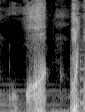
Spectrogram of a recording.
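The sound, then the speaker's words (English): A human voice imitates a loud muskox snort with a few short, rough, nasal grunting bursts; the middle burst is the longest, and the final one is forceful and breathy. “Not a piggy snort. That was like a piglet, like a big snort. That was not a snort either. I'm not very good at snorting sounds.”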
